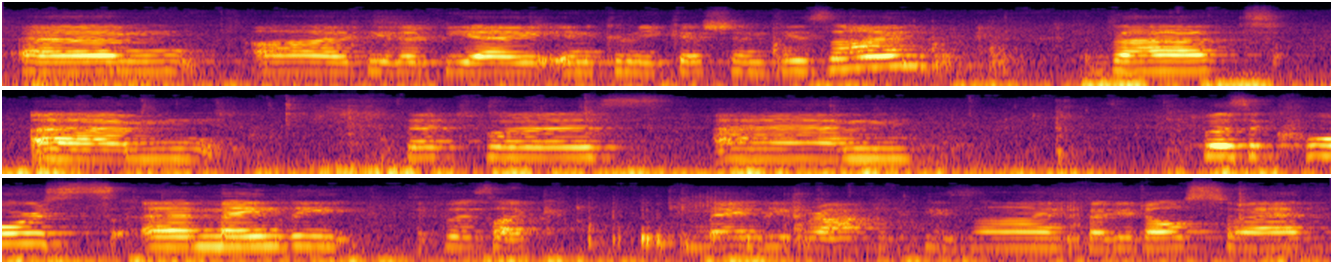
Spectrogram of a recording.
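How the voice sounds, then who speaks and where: Speaking a little slowly and in a steady tone, this thirty-something woman from Portugal delivers a guest lecture in a mid-range voice with a Portuguese accent. She often restarts and uses fillers, and some phrasing sounds slightly non-native. Faint noise drifts through the roomy lecture hall.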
